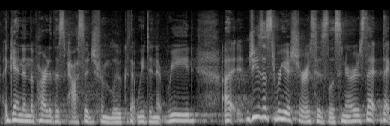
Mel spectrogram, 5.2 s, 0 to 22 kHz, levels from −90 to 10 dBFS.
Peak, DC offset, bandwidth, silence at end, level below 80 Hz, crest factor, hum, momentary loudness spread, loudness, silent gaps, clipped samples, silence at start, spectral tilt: -6 dBFS; under 0.1%; 16 kHz; 0 s; -72 dBFS; 16 dB; none; 5 LU; -23 LUFS; none; under 0.1%; 0 s; -5.5 dB/octave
